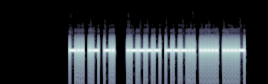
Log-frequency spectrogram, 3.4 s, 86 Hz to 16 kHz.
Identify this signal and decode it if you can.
Morse code, heard as a keyed tone, about 50 wpm, 700 Hz. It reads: DAN 1854
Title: CWT Exchange 50wpm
